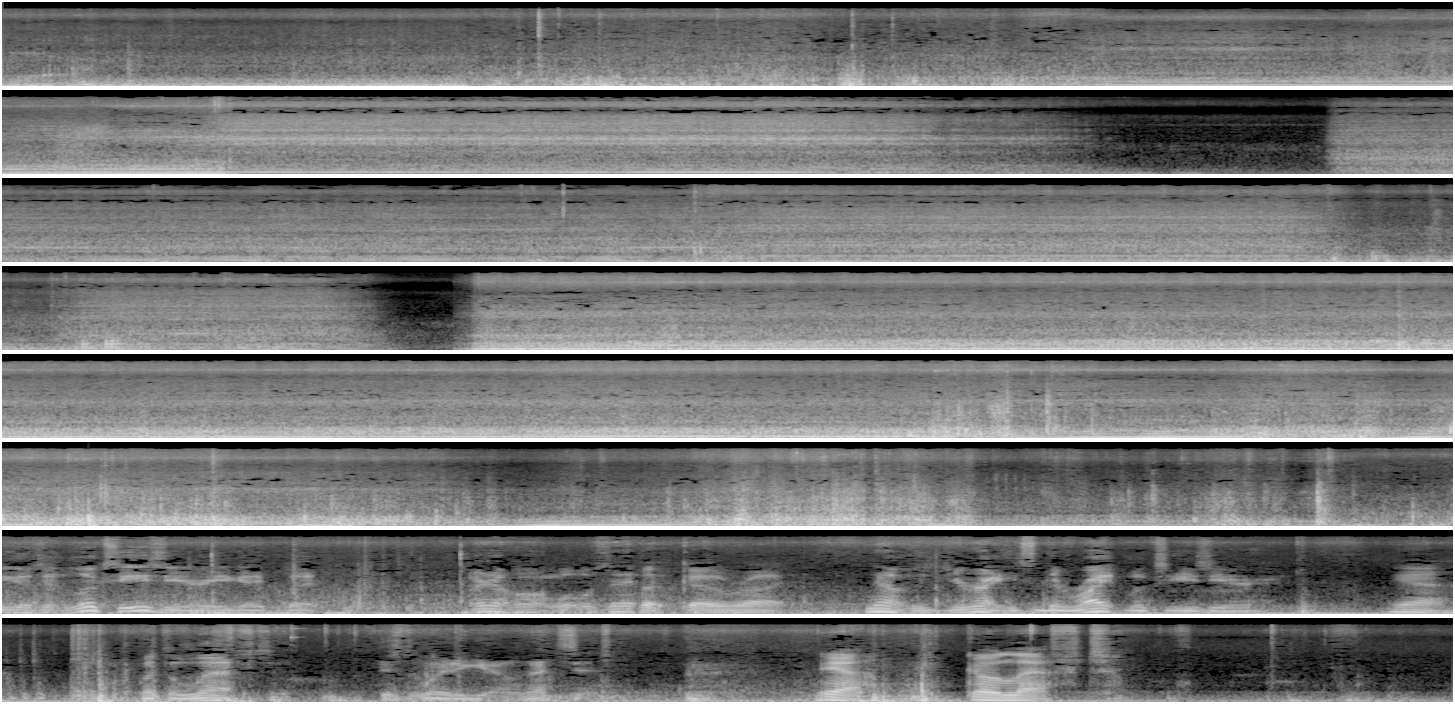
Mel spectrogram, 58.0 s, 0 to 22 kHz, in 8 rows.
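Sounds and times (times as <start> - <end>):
engines crawling over rocks: 35.7 - 49.8.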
